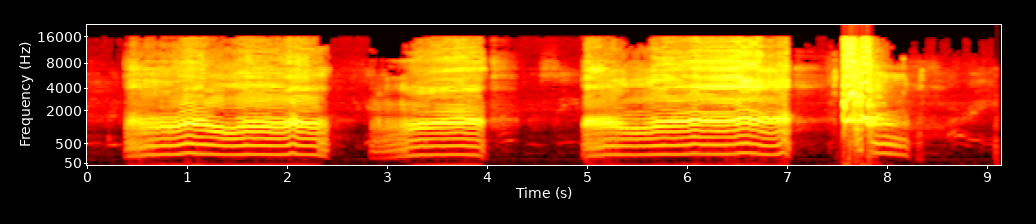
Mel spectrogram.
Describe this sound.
A duck is quacking loudly and screeching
